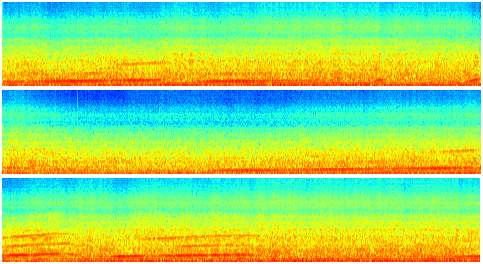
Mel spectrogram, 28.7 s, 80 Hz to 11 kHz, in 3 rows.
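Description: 2017 Corvette Z06's supercharged 6.2-litre V8 pulling hard through the gears: the pitch climbs and drops back at each upshift, and eases off about a third of the way in as the car brakes for a corner. Heard from inside the cabin over steady tyre and road noise.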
